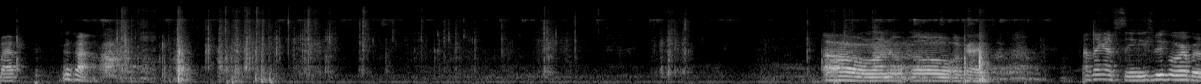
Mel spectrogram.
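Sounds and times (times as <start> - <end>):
snack wrapper crinkling: 1.0 - 8.6.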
